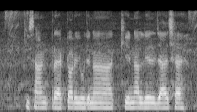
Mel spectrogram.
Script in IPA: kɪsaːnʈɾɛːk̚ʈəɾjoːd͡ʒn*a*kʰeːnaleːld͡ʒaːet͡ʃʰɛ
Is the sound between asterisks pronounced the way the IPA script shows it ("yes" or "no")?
yes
